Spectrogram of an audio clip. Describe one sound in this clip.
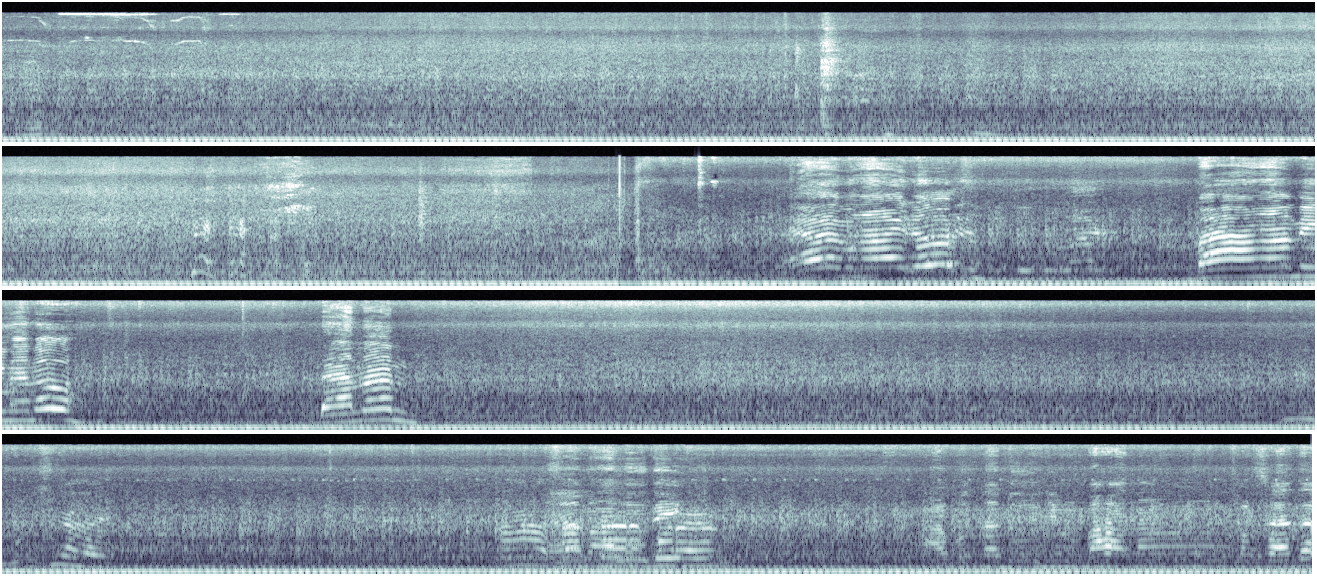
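A vehicle engine rumbles steadily from inside the cab.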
